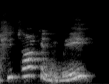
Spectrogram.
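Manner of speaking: very high disbelieving question; incredulous. Retold or imitated. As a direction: look around, baffled and high. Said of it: "I'm looking around like".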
